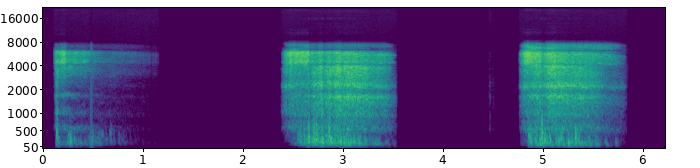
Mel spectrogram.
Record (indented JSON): {
  "exhalation_length": "6.2 s",
  "exhalation_amplitude": 27904,
  "exhalation_signal_mean_std_ratio": 0.43,
  "survey_phase": "beta (2021-08-13 to 2022-03-07)",
  "age": "18-44",
  "gender": "Male",
  "wearing_mask": "No",
  "symptom_headache": true,
  "smoker_status": "Current smoker (11 or more cigarettes per day)",
  "respiratory_condition_asthma": false,
  "respiratory_condition_other": false,
  "recruitment_source": "REACT",
  "submission_delay": "1 day",
  "covid_test_result": "Negative",
  "covid_test_method": "RT-qPCR",
  "influenza_a_test_result": "Negative",
  "influenza_b_test_result": "Negative"
}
